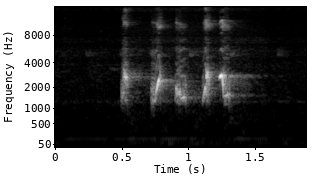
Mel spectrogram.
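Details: Red-whiskered bulbul singing a single fast phrase of five bright, chirpy, slurred notes lasting about a second, with a faint low hum underneath.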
